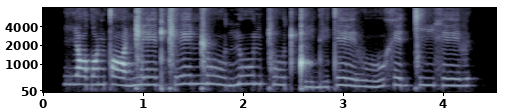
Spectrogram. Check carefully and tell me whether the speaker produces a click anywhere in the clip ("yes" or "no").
yes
